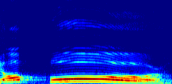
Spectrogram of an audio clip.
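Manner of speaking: pôr said loud and pointed; a teacher singling out the wrong word pôr; pointing out the word. Shown as a demonstration. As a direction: hit pôr hard, like pointing at the board. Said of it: "o erro está aqui".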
